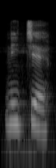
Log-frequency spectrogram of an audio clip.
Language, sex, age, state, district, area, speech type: Bengali, female, 30-45, West Bengal, Purulia, urban, read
